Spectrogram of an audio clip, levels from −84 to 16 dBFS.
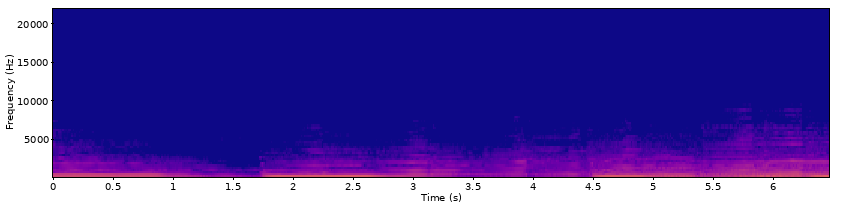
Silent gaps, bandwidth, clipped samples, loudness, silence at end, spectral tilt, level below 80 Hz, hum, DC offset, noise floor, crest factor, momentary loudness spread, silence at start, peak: none; 5.4 kHz; under 0.1%; -36 LUFS; 0 s; -9.5 dB/octave; -68 dBFS; none; under 0.1%; -56 dBFS; 12 dB; 20 LU; 0 s; -22 dBFS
